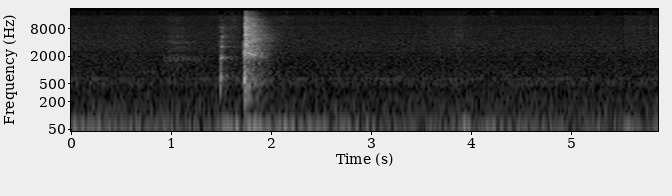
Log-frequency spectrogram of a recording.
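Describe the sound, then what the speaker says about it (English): One sharp, loud sneeze breaks a quiet room, with a short intake just before and faint breathy rustle afterward. "I have to sneeze."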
